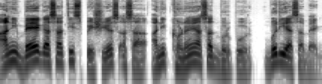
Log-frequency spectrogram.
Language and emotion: Goan Konkani, neutral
